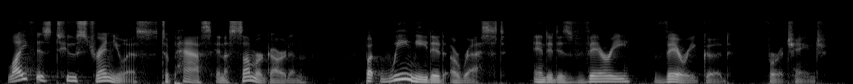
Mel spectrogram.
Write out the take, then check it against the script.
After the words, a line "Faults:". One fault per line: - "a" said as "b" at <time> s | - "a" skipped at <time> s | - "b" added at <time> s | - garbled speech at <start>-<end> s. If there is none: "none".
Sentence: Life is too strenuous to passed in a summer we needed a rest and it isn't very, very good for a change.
Life is too strenuous to pass in a summer garden; but we needed a rest and it is very, very good for a change.
Faults:
- "passed" said as "pass" at 1.7 s
- "garden but" added at 2.6 s
- "isn't" said as "is" at 5.6 s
